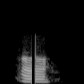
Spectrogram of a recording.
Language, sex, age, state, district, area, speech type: Manipuri, male, 18-30, Manipur, Kangpokpi, urban, conversation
